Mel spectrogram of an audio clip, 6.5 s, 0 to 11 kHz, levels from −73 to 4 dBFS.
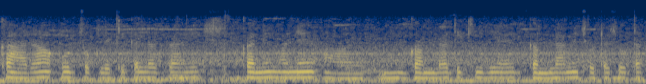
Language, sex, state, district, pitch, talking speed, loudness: Marwari, female, Rajasthan, Churu, 125 Hz, 150 wpm, -18 LUFS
